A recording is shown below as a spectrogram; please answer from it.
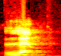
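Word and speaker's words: lamb: जैसे लैम्प, लैम्प में क्या है? बी साइलेंट है, सिर्फ हम इतना पढ़ते हैं।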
